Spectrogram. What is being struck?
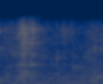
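Nothing is struck.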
